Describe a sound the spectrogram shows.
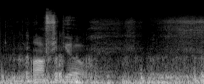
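A fish splashes as it is let go into water.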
